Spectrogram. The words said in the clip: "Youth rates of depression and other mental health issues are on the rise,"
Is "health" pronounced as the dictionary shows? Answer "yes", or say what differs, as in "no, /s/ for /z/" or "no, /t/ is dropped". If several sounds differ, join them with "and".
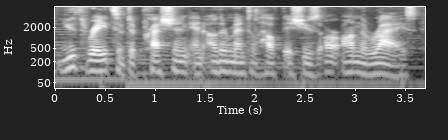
yes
